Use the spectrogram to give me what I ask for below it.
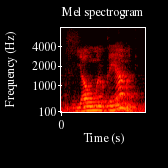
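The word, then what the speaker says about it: يوم القيامة: So he says, if I don't pronounce alif and pronounce yawmul qiyamati, it's fast to pronounce, sounds has rhythm in it. It's beauty of the tajweed in it. So he will pronounce yawmul qiyamati. So he does not pronounce this alif.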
